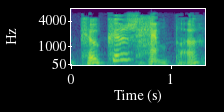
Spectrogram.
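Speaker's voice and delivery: slow, puzzled echo; dazed repetition. Acted. Master baffled by the boy's confession, slow dazed echo. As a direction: repeat it as if in a dream. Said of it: "like a man in a dream".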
